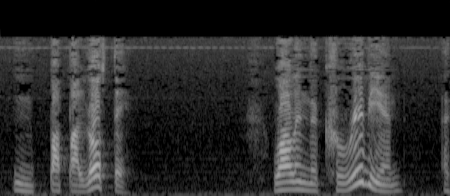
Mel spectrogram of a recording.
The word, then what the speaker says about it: papalote: Well, I tell you what, how many syllables are there in the word papalote? See if you can figure it out. Papalote. How many? 4. Hay 4 sílabas. And which one is stressed? The 3rd syllable.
